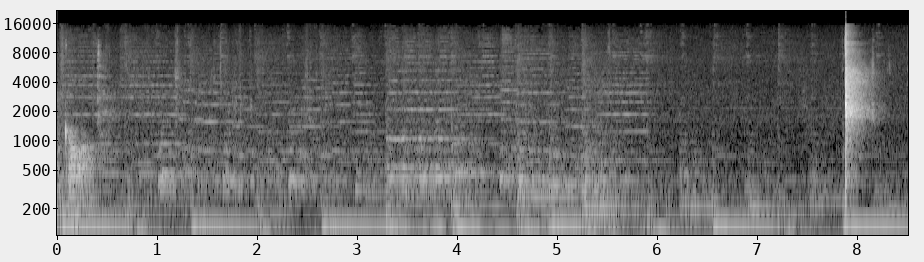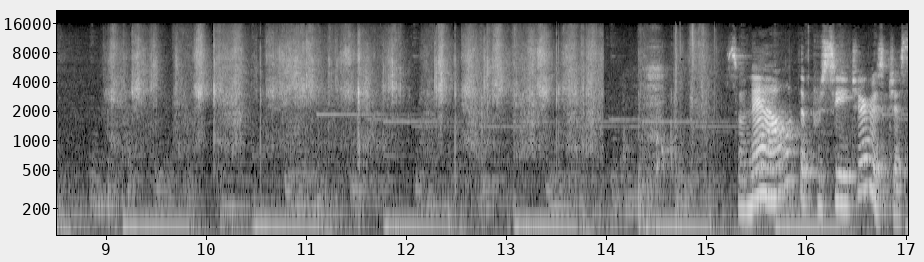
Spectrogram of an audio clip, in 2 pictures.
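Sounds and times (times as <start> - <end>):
soft background music: 0.0 - 17.0
fingers stirring salt crystals: 8.9 - 16.2.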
